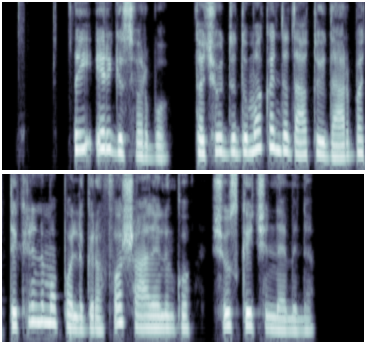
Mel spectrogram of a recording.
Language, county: Lithuanian, Klaipėda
